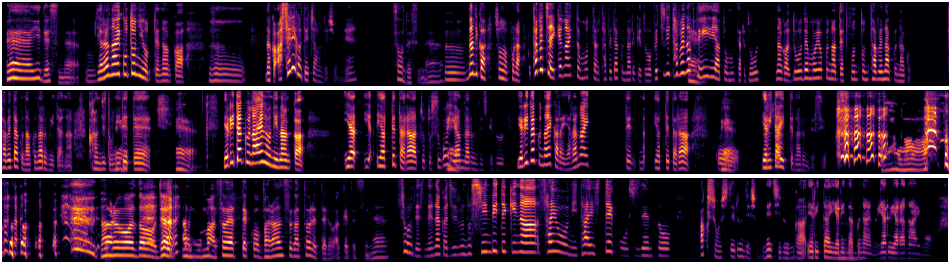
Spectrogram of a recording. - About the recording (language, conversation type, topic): Japanese, podcast, やる気が出ないとき、どうやって立て直していますか？
- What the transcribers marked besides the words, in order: unintelligible speech; tapping; distorted speech; static; other background noise; laugh; laugh; unintelligible speech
